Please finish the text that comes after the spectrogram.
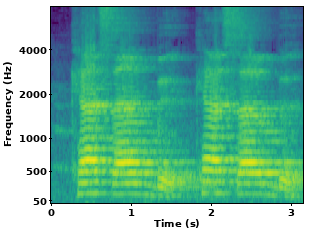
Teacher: Qalqalah kubro yaitu bacaan dipantulkan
